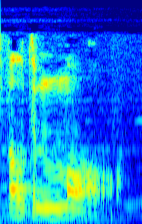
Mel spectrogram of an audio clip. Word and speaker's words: Voldemort: It's odd that at no point in the filming would she sort of step in and go, hang on, it's Voldemort. You're saying it wrong. All of you are.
